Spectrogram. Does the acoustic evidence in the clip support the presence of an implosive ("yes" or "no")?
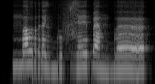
yes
